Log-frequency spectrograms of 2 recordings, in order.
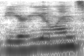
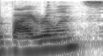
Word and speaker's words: virulence: can cause disease is called virulence or virulence i've heard it pronounced either way so this is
